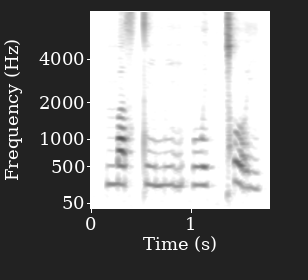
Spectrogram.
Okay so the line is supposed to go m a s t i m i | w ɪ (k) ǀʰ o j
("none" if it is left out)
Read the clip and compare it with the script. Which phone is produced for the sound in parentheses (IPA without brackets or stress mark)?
k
